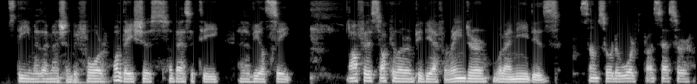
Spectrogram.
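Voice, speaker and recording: Man, Bosnian native speaker, low mellow voice, unhurried rambling vlog delivery with fillers. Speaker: vlogger. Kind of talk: casual screen-recorded desktop talk.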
